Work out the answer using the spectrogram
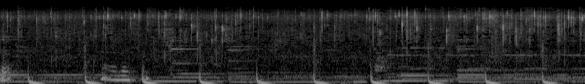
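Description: Chicken pieces sizzling and crackling in hot oil in a frying pan, heard under background music with a steady beat.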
